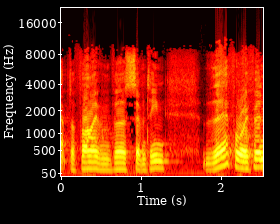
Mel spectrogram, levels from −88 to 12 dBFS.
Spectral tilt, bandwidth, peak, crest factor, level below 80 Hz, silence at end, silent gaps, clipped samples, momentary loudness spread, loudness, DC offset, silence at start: -4.5 dB/octave; 12 kHz; 0 dBFS; 10 dB; -46 dBFS; 0 s; none; 0.7%; 16 LU; -11 LUFS; under 0.1%; 0 s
